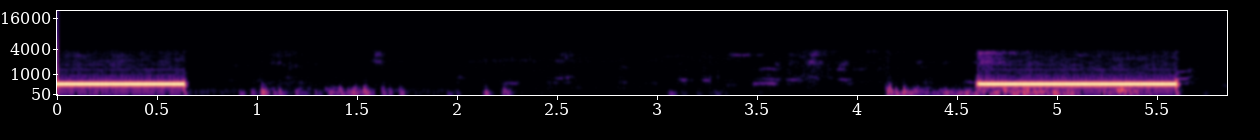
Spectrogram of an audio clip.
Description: Ringback tone (China, 450 Hz).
